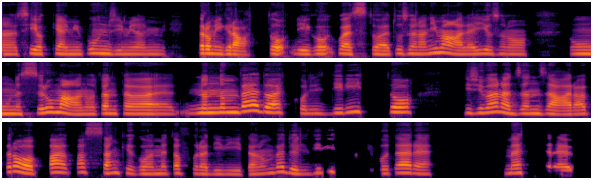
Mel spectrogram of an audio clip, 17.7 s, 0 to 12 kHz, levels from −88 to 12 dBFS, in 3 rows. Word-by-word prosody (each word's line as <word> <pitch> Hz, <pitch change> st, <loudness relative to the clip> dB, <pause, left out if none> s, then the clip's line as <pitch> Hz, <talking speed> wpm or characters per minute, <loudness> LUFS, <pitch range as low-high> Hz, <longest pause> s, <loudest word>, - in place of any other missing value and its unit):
sì, 195 Hz, +2 st, -2 dB
okay, 185 Hz, 0 st, -1 dB
mi 180 Hz, 0 st, -4 dB
pungi, 200 Hz, -3 st, -3 dB
mi 180 Hz, 0 st, -5 dB
am 180 Hz, -1 st, -8 dB, 0.3 s
però 210 Hz, -1 st, +6 dB
mi 190 Hz, -2 st, +1 dB
gratto, 180 Hz, +1 st, +2 dB
dico 185 Hz, 0 st, -2 dB
questo 190 Hz, -2 st, +1 dB
è. 170 Hz, -1 st, +2 dB
Tu 200 Hz, +2 st, -9 dB
sei 195 Hz, 0 st, -4 dB
un 185 Hz, -, -2 dB
animale, 190 Hz, -4 st, +2 dB
io 195 Hz, 0 st, -4 dB
sono 180 Hz, -2 st, -8 dB, 0.4 s
un 190 Hz, +1 st, -1 dB
essere 190 Hz, +6 st, -2 dB
umano, 185 Hz, -9 st, +3 dB
tanta 195 Hz, -1 st, +1 dB
ehm, 185 Hz, -, -14 dB
non 240 Hz, +3 st, +2 dB
non 260 Hz, +1 st, +4 dB
vedo, 310 Hz, -1 st, +6 dB
ecco, 250 Hz, -4 st, +2 dB
il 200 Hz, -1 st, -9 dB
diritto, 275 Hz, +3 st, -1 dB, 0.4 s
dici: 225 Hz, +1 st, -6 dB
"Ma 260 Hz, +3 st, +3 dB
è -, -, +6 dB
una 230 Hz, -7 st, +3 dB
zanzara", 190 Hz, -3 st, 0 dB
però 235 Hz, -3 st, +4 dB
pa 255 Hz, -1 st, +3 dB
passa 265 Hz, -2 st, -4 dB
anche 225 Hz, -2 st, -4 dB
come 190 Hz, 0 st, -4 dB
metafora 195 Hz, 0 st, -5 dB
di 180 Hz, 0 st, -11 dB
vita, 175 Hz, 0 st, -7 dB
non 195 Hz, +4 st, -7 dB
vedo 275 Hz, -2 st, -2 dB
il 185 Hz, -2 st, -5 dB
diritto 260 Hz, -, -12 dB
di 390 Hz, -, -39 dB
potere 205 Hz, -3 st, 0 dB, 0.7 s
mettere 195 Hz, -5 st, -4 dB
200 Hz, 165 wpm, -23 LUFS, 185-235 Hz, 0.7 s, però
